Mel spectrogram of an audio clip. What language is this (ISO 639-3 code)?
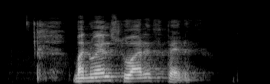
glg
